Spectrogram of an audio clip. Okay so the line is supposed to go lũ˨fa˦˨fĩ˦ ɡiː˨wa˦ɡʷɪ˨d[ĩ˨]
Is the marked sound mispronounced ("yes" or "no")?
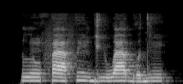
yes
